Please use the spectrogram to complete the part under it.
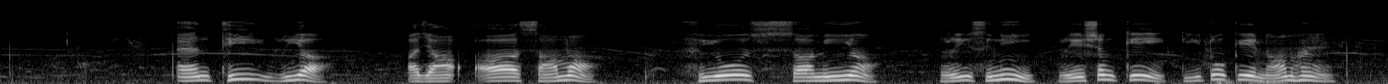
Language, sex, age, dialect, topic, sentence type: Hindi, male, 25-30, Awadhi Bundeli, agriculture, statement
